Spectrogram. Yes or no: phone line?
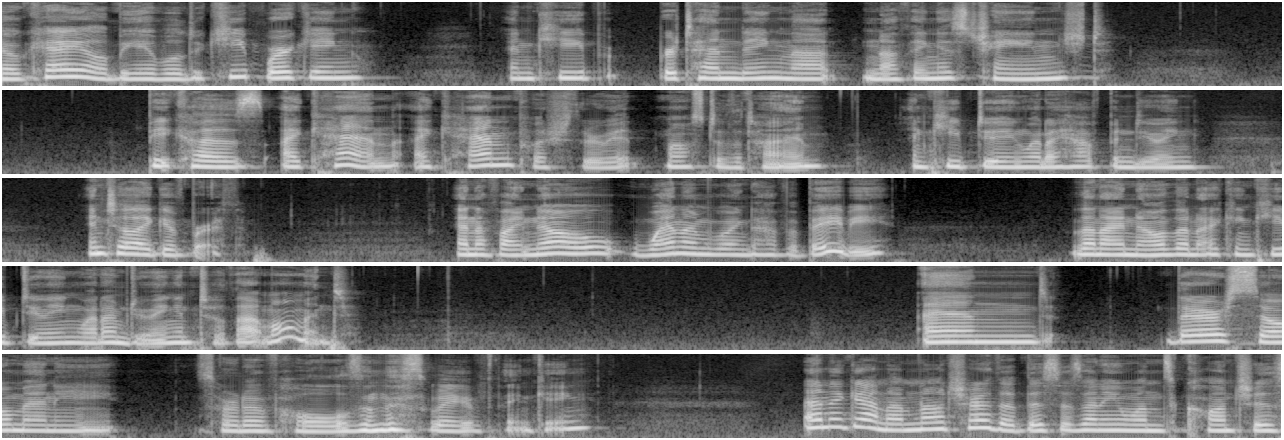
no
